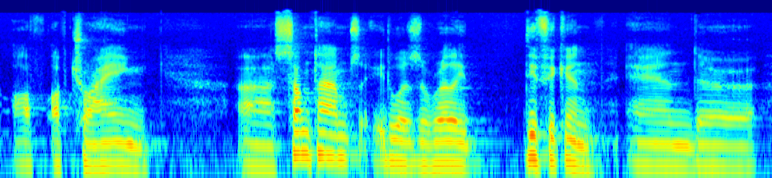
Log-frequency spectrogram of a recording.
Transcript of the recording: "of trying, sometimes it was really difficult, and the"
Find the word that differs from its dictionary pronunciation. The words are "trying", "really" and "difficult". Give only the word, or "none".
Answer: difficult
